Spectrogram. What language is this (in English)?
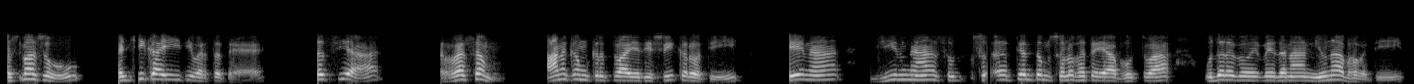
Sanskrit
